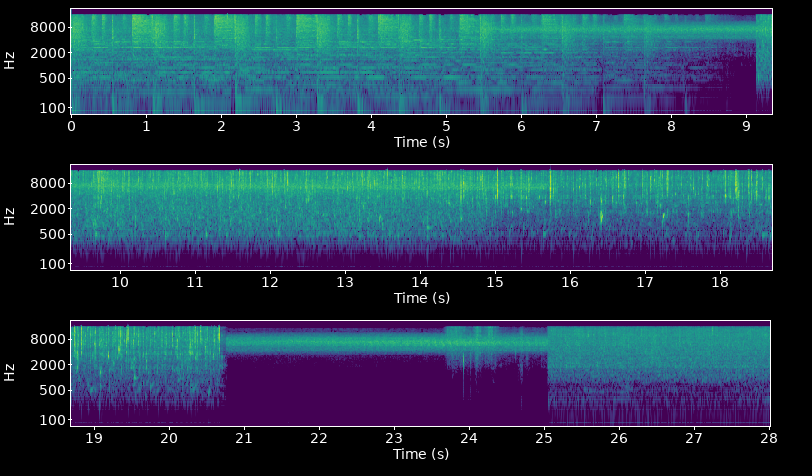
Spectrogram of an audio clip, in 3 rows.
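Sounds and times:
stream trickling over stones: 0:09.2 - 0:20.8, 0:25.1 - 0:28.0.

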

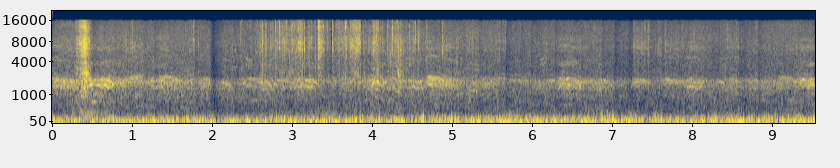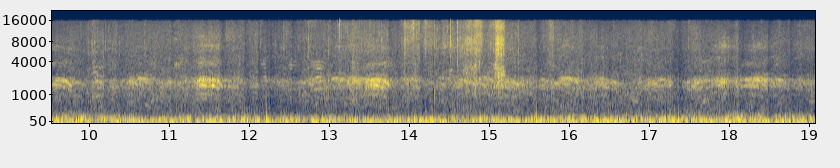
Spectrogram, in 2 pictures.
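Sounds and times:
bird calling: 0:00.0 - 0:02.4
wind rumble on microphone: 0:00.0 - 0:19.0.

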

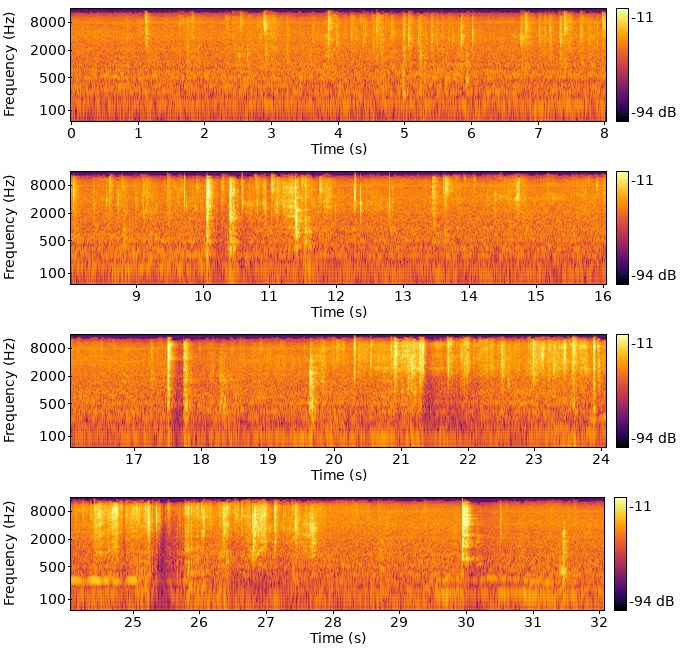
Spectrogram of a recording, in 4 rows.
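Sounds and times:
leaves rustling and scraping: 0:19.8 - 0:28.0.

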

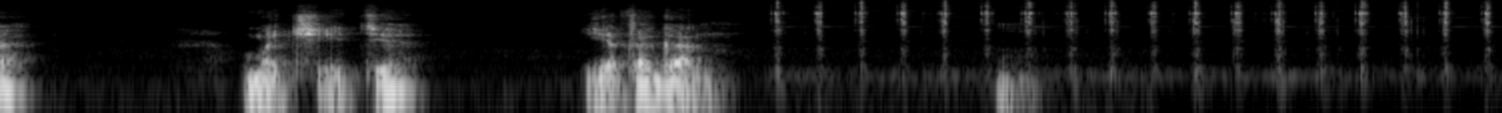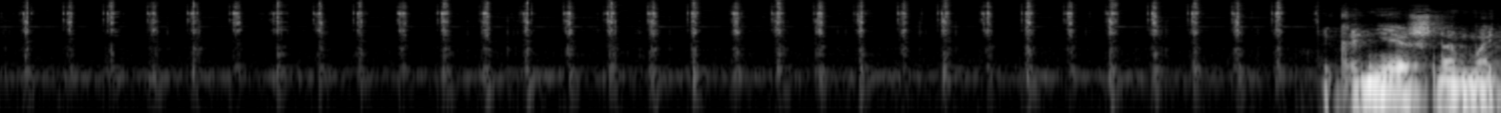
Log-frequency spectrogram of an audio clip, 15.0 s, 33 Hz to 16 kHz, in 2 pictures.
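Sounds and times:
stopwatch ticking: 0:03.8 - 0:14.2.

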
